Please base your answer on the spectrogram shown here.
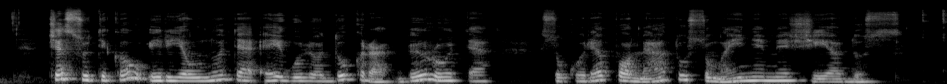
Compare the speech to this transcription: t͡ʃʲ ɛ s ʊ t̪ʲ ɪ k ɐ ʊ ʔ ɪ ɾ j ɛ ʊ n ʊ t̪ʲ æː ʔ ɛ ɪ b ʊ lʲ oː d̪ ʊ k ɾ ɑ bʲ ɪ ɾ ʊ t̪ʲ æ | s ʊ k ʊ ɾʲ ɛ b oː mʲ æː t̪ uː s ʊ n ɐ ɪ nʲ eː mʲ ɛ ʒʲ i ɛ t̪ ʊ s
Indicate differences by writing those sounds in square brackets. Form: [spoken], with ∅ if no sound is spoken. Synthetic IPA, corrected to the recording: t͡ʃʲ ɛ s ʊ t̪ʲ ɪ k ɐ ʊ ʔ ɪ ɾ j ɛ ʊ n ʊ t̪ʲ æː ʔ ɛ ɪ [ɡ] ʊ lʲ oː d̪ ʊ k ɾ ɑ bʲ ɪ ɾ ʊ t̪ʲ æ | s ʊ k ʊ ɾʲ ɛ [p] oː mʲ æː t̪ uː s ʊ [m] ɐ ɪ nʲ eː mʲ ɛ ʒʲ i ɛ [d̪] ʊ s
